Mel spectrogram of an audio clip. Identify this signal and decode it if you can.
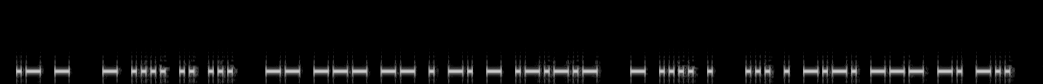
Morse code, heard as a keyed tone, about 25 wpm, 610 Hz. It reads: AT THIS MOMENT. THE SECOND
